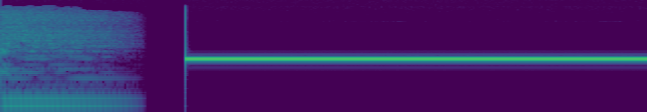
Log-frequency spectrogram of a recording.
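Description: Closing music fades out in the first second. After a brief gap, a loud, steady, single-pitch test tone starts and holds: the reference tone that runs with colour bars at the end of a broadcast.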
